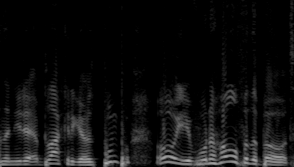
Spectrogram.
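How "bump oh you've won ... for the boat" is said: mocking, sarcastic delivery. Retelling a game show host's quips: imitating a sarcastic host. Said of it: "loads of sarcastic answers".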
